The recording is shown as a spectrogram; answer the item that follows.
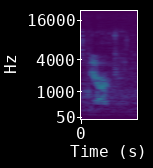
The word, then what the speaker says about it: Bjarken: Yeah, the J's are never pronounced as J's. Yeah, they're They're Ys. Ys, Bjarken.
